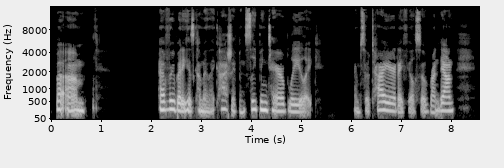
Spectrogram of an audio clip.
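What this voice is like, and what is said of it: Groggy, just-woken-up voice. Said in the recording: “My voice is still waking up.”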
